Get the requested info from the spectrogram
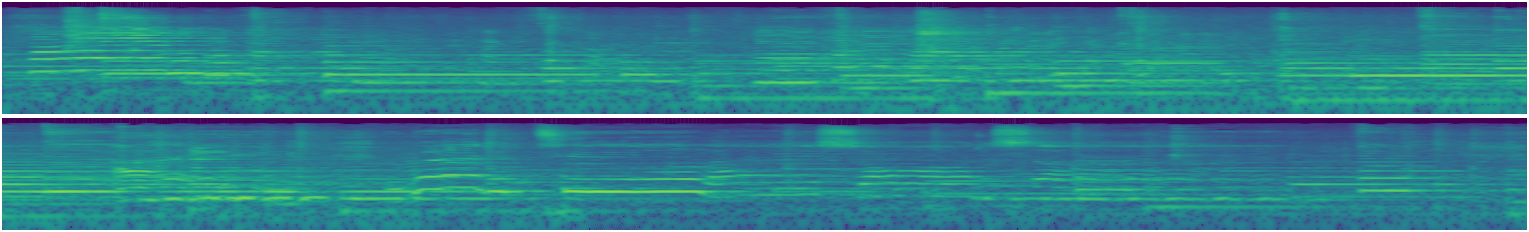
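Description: A small live acoustic band playing an instrumental intro: a saxophone carrying the melody in long held notes over strummed acoustic guitar, with low bass notes and light percussion hits.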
